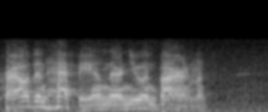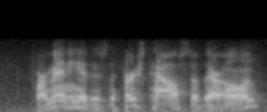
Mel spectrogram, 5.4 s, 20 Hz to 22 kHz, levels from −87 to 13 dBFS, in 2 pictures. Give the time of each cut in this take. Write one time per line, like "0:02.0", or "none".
none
